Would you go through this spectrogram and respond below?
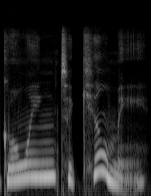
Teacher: Going to becomes gonna. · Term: connected speech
